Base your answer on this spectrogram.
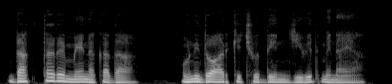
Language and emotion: Santali, sad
